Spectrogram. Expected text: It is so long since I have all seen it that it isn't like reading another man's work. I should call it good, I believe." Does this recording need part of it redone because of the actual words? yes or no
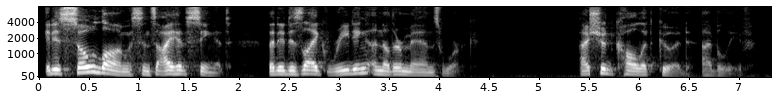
yes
